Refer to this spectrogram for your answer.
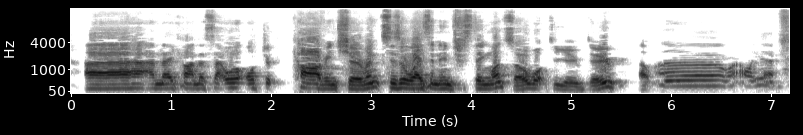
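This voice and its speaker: This man speaks with a southern English accent and a fairly high pitch. His intonation is lively. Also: moderate pace. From southern England. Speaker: charity founder and guest speaker. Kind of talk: church talk. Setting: church. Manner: conversational, hesitant with fillers.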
